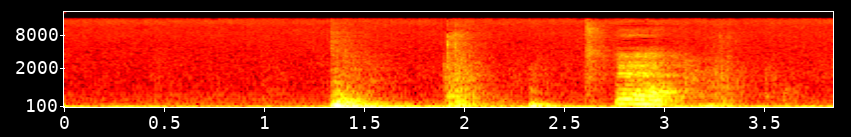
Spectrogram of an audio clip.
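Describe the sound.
A door is opened with a few dull knocks and clunks from the latch and wood, and a voice is heard briefly over the final sounds.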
